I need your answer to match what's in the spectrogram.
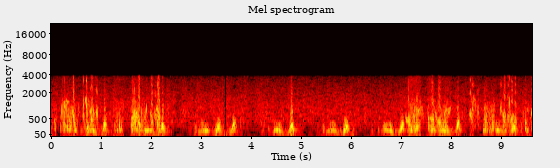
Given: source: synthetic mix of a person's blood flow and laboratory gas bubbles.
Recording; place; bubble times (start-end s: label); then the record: Doppler ultrasound of blood flow; precordium
0.05-0.12 s: bubbles
0.18-0.58 s: bubbles
0.62-0.98 s: bubbles
1.24-1.46 s: bubbles
1.58-1.94 s: bubbles
1.98-2.21 s: bubbles
7.07-7.46 s: bubbles
7.51-8.02 s: bubbles
8.36-8.57 s: bubbles
8.63-8.89 s: bubbles
8.98-9.33 s: bubbles
9.39-9.63 s: bubbles
From the record:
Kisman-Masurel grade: 332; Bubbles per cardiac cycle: rolling drumbeat, 9 or more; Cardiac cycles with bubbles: 50 to 99%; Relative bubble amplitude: moderate (0.250 to 0.450); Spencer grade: 3 (all of the cardiac periods contain showers or single bubble signals, but not dominating or overriding the cardiac motion signals); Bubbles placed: only in the low amplitude regions of the cardiac cycle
